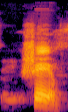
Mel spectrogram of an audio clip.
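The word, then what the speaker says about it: shave: pronounce करेंगे सेव और इसको प्रोनाउंस करेंगे शेव, तलाबेश प्रोनाउंस करेंगे इसको,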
